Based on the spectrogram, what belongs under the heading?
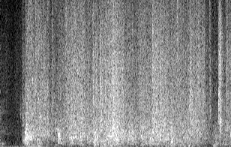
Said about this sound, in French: On va faire une séquence avec l'eau en avançant vite. C'est un petit jeu, c'est de courir après ta propre vague.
